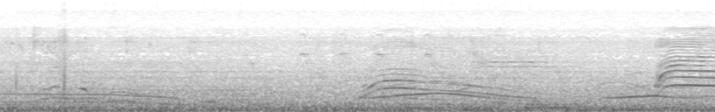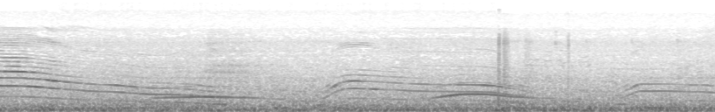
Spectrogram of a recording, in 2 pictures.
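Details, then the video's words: Fighting cats howling angrily: drawn-out wavering yowls that swell and sag, one loud strained wail midway rich in overtones, separated by short pauses over low background hum. "CAT FIGHT ANGRY CATS - Making weird noise"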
